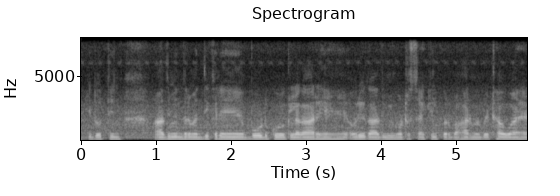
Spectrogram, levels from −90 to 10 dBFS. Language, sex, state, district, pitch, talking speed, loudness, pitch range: Hindi, male, Jharkhand, Deoghar, 125 Hz, 250 wpm, -19 LUFS, 125-130 Hz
